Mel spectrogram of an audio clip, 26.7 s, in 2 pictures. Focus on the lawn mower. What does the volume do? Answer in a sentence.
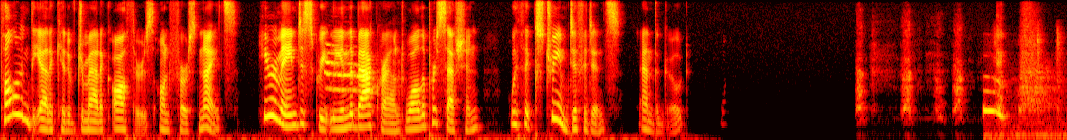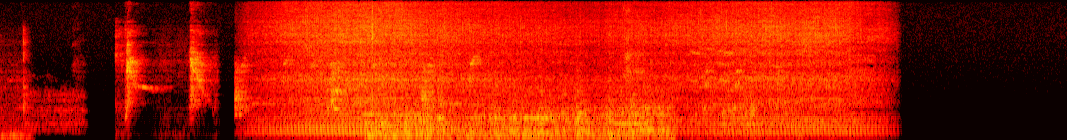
The volume of the lawn mower goes down, then up.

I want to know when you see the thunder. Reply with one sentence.
You can hear the thunder from 17.9 to 21.8 s.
